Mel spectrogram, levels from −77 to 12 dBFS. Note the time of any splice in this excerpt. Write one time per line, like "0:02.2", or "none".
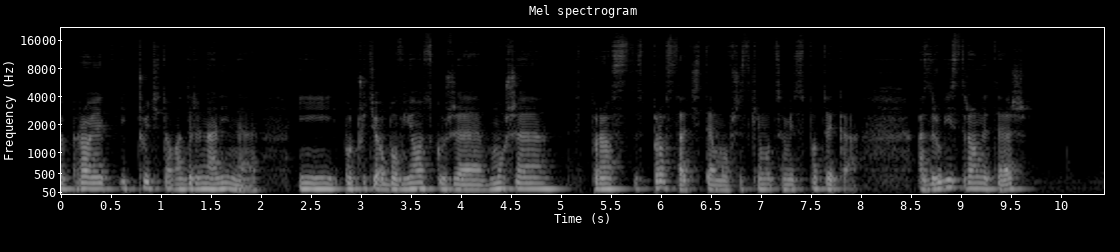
none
